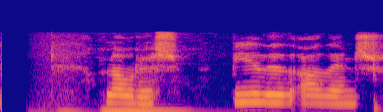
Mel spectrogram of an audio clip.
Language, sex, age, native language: Icelandic, female, 8, Icelandic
